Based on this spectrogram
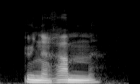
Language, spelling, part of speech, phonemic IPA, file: French, rame, noun, /ʁam/, Fr-rame.ogg
- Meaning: 1. oar, paddle 2. ream (of paper) 3. train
